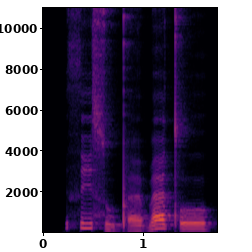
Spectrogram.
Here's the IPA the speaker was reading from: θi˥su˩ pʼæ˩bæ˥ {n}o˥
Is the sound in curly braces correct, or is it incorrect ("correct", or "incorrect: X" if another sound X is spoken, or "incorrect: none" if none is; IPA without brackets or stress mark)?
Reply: incorrect: tʼ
